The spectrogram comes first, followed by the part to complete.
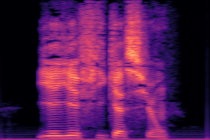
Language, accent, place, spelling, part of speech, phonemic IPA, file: French, France, Lyon, yéyéfication, noun, /je.je.fi.ka.sjɔ̃/, LL-Q150 (fra)-yéyéfication.wav
- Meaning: the rendering (of a song) in the style of the 1960s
